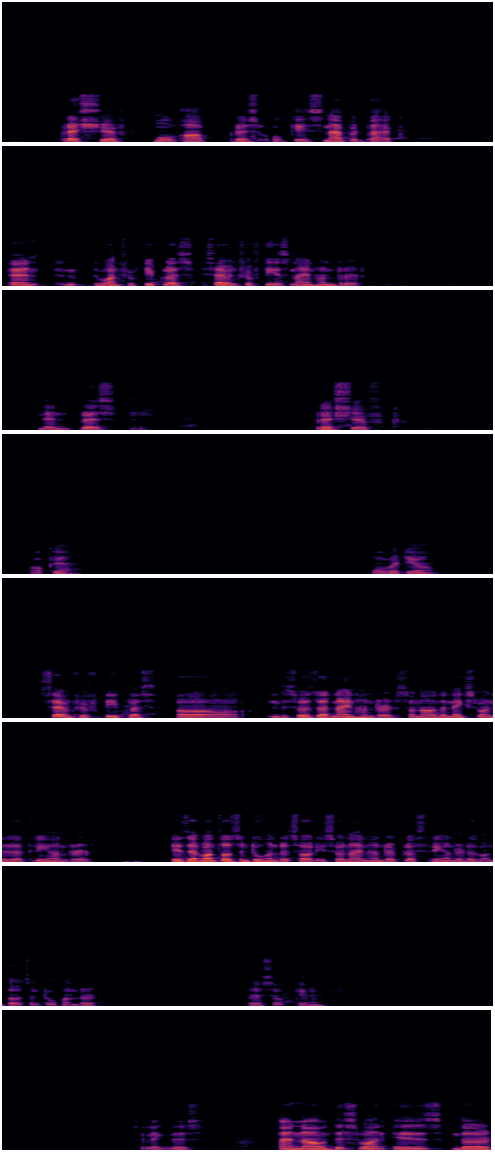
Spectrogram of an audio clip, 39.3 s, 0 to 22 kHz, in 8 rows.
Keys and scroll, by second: 1.4-3.8 typing, 7.3-9.7 typing, 15.7 s, 28.6-30.8 typing, 33.5-34.4 typing.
